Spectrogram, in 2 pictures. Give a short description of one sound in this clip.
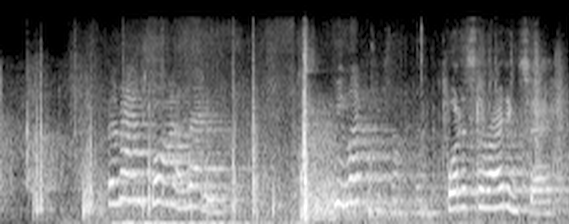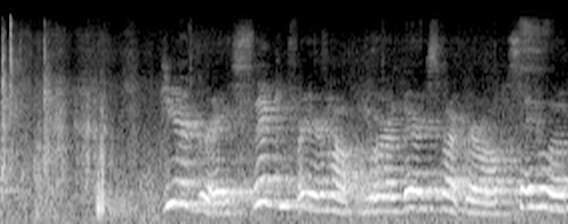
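A young girl speaks clearly and expressively.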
